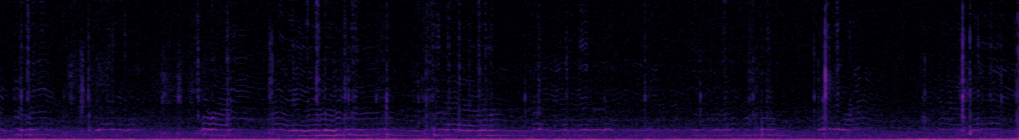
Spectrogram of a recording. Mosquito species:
Mansonia africanus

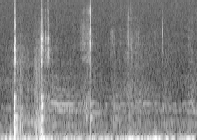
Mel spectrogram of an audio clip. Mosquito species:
Anopheles coustani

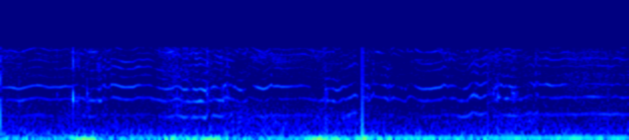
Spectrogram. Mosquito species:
mosquito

